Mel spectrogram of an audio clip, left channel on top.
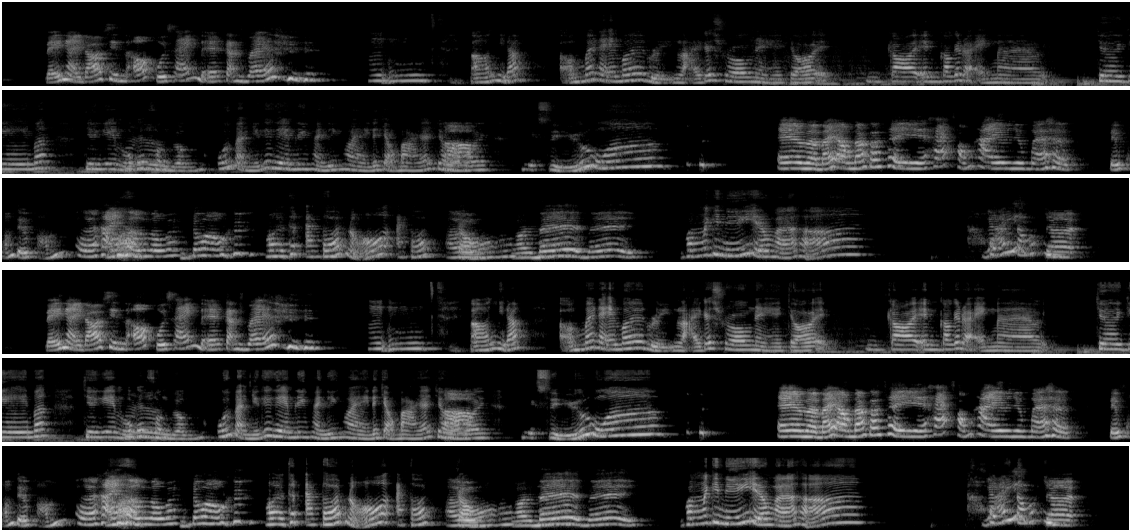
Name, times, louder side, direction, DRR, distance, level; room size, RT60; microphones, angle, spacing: voice 1, 0.4-3.2 12.5-12.9 15.7-16.0 19.0-22.0 22.4-25.0 27.0-27.3 27.7-28.9 32.4-33.3, right 4 dB, 25° right, 0.4 m, -25 dB
voice 2, 3.7-5.2 5.6-8.3 8.6-10.5 10.9-16.2 16.5-17.9 23.6-24.0 24.3-24.7 25.2-28.3 29.3-31.2 32.2-33.3, right 5 dB, 70° right, 0.6 m, -28 dB
sound 1, 7.2-14.0, left 1 dB, 15° left, 0.9 m, -49 dB
7.3 x 4.6 x 3.3 m
head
